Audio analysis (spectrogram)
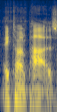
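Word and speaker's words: Etan Patz: Eitan Paz, I think is how you pronounce it.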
